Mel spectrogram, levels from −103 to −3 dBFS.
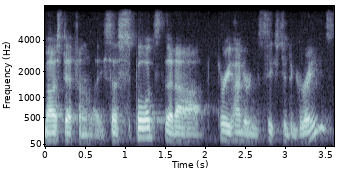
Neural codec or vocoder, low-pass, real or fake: vocoder, 22.05 kHz, 80 mel bands, WaveNeXt; 7.2 kHz; fake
